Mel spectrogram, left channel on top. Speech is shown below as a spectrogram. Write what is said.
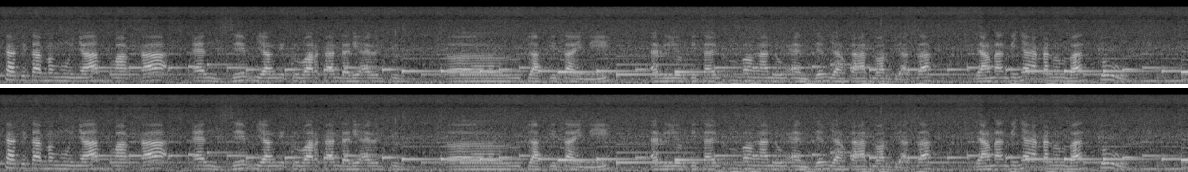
kita mengunyah, maka enzim yang dikeluarkan dari air ludah kita ini, air liur kita itu mengandung enzim yang sangat luar biasa, yang nantinya akan membantu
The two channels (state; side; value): identical; both; correlation 1.00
